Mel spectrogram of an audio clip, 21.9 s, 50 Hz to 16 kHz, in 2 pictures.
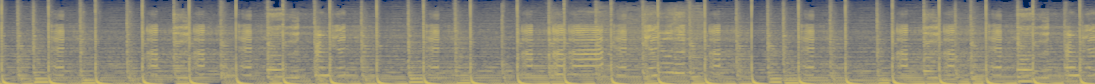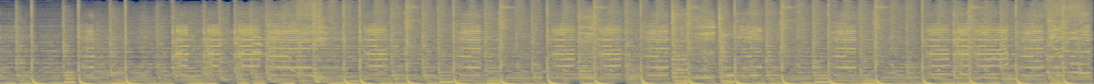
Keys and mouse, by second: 0.4-7.9 drag, 10.0-11.7 typing, 11.9 KP_Enter, 13.0-18.2 drag, 20.4-21.8 drag.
